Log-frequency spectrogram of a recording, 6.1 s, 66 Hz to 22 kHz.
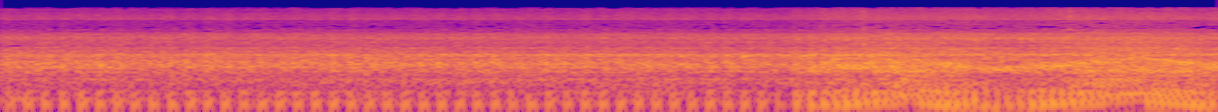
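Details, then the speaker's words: Honda Vario 150 LED (K56) scooter CVT, before repair: coarse knocking of about four beats a second that roughens on throttle, rough and heavy on initial pull-off. It happens despite a recent CVT service; worn pulley bearing (6902) and rollers suspected. "Dan di sini terjadi kasar pada saat tarik tarikan gas awal itu terjadi sangat kasar bunyi kelotok-kelotok dan terasa sangat berat."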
